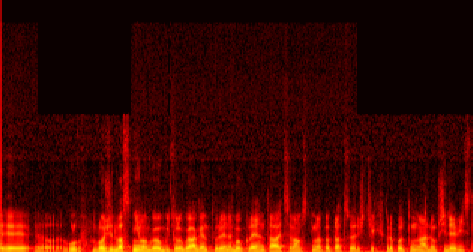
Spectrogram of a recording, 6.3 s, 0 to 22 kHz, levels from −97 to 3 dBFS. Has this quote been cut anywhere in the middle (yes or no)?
no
